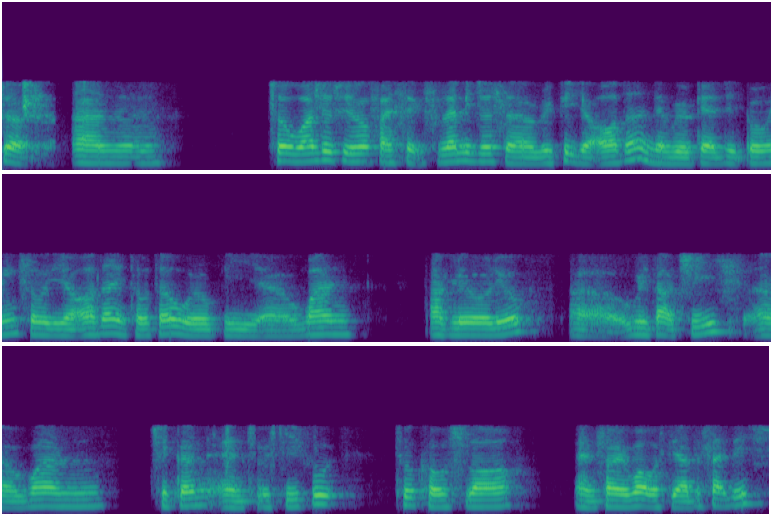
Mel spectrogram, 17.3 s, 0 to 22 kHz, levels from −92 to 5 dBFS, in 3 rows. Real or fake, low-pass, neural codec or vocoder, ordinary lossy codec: real; 3.6 kHz; none; none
